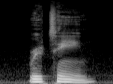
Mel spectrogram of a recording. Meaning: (noun) 1. A course of action to be followed regularly; a standard procedure 2. A set of normal procedures, often performed mechanically 3. A set piece of an entertainer's act
- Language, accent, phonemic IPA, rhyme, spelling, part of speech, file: English, US, /ɹuˈtin/, -iːn, routine, noun / adjective, En-us-routine.ogg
